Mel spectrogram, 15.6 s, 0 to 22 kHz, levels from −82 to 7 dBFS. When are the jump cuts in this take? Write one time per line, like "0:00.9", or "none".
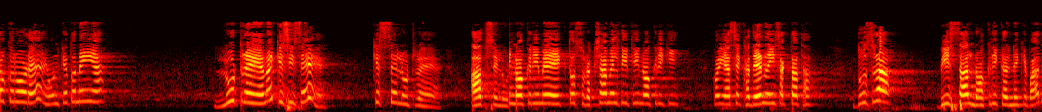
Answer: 0:07.7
